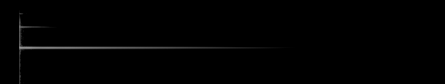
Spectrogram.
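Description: A single bell-like ding, struck about a quarter second in: one clear high tone that rings on and fades away over about three seconds. It is the closing chime of the Cockos logo sting.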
